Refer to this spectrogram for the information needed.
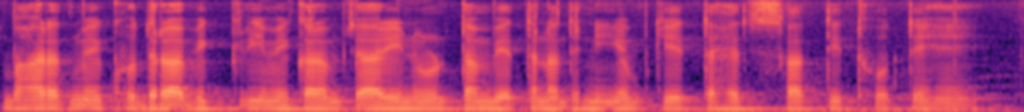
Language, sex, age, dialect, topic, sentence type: Hindi, male, 18-24, Awadhi Bundeli, agriculture, statement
